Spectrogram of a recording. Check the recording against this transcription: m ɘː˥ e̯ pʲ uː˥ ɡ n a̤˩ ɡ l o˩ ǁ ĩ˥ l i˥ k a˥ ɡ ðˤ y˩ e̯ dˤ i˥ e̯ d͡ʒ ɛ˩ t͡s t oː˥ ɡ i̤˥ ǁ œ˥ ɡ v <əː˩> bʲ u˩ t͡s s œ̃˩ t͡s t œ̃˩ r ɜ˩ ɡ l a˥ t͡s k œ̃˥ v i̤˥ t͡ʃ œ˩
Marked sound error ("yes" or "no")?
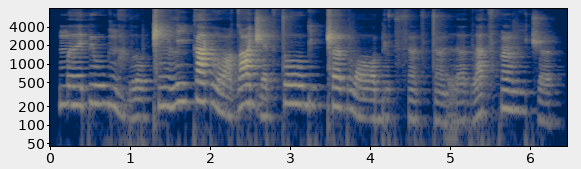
yes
